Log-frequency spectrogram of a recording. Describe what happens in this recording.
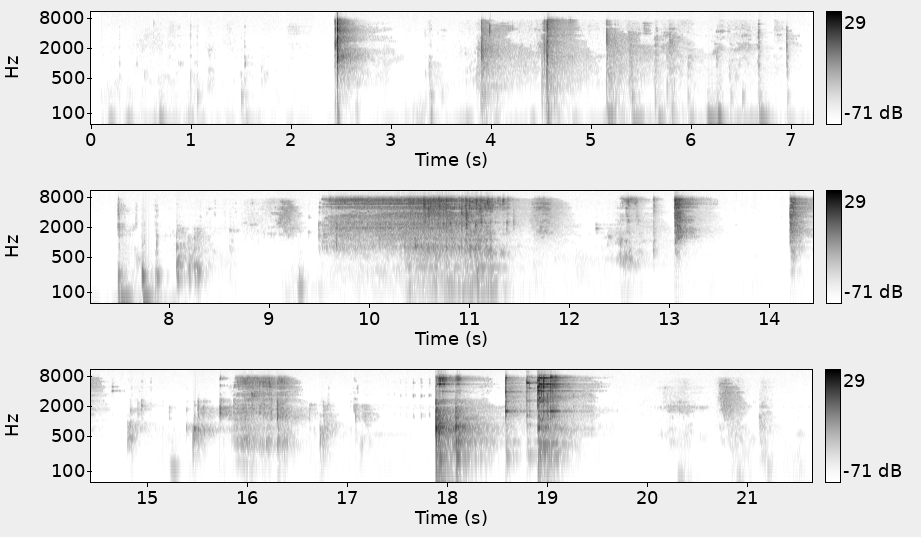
I switched the light on went to the kitchen, filled the cup with water drank it and put the cup back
